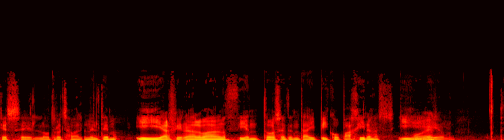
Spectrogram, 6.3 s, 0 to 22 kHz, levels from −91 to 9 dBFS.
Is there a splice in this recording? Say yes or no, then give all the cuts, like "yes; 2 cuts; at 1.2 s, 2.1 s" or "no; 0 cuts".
yes; 2 cuts; at 1.1 s, 1.6 s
